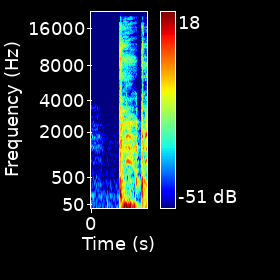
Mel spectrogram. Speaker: Y'all hear that little coughing [ __ ]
